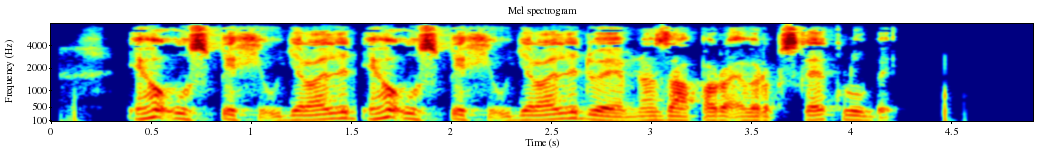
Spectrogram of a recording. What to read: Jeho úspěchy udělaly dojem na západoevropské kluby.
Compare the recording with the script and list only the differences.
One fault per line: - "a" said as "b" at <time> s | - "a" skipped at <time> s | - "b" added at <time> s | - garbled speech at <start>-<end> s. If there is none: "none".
- "jeho úspěchy udělaly" added at 1.5 s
